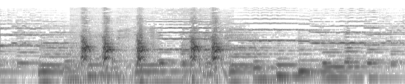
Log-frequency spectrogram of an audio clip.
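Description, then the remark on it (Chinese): A dog, the postman yellow dog of a children's story, barks five sharp times at a door in short clusters over a steady bed of soft, tuneful music, then the music carries on alone for the last few seconds. “邮递员黄狗在门口喊”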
